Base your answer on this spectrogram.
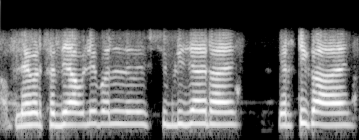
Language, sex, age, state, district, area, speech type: Marathi, male, 18-30, Maharashtra, Hingoli, urban, conversation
